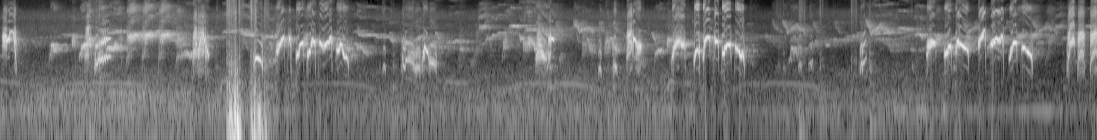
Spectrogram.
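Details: Red-whiskered bulbul song meant to stimulate caged bulbuls: dense, continuous run of bubbly whistles and chirps, phrases overlapping with little pause, a brief knock early on and faint low hum beneath.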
